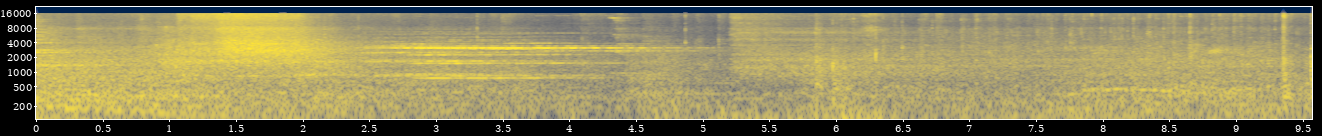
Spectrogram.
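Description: Saint Petersburg metro train pulling into the platform and braking to a stop. About a second in there is a burst of hiss, then a squeal of several steady tones for a couple of seconds as it halts, after which a low rumble continues.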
